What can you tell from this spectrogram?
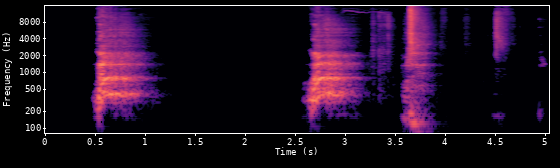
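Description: A dog barks loudly, two full barks spaced about two seconds apart followed by a sharper yip and a faint trailing sound, with no talking.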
